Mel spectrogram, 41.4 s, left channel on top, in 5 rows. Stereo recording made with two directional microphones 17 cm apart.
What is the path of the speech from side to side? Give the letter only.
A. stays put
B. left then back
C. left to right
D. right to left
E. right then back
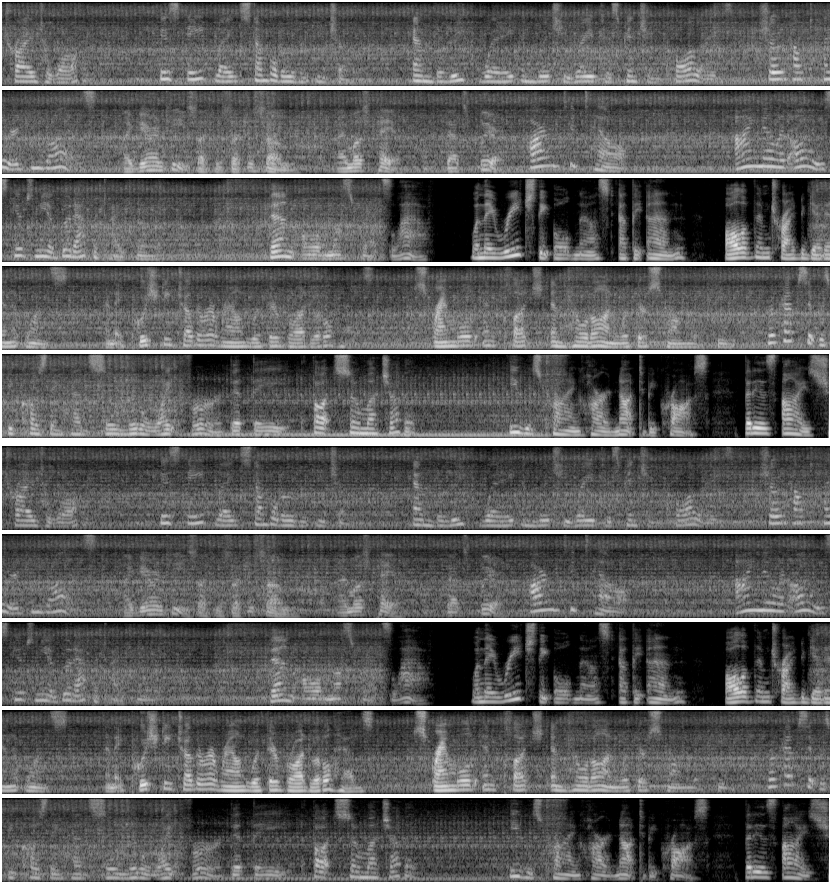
E.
